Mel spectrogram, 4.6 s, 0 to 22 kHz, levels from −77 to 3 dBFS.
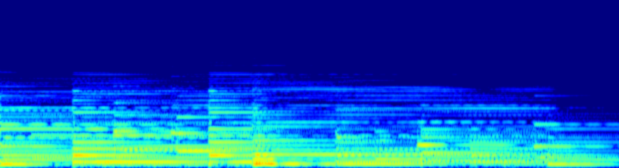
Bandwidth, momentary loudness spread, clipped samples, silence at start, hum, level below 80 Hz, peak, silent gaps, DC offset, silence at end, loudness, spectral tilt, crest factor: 4.5 kHz; 8 LU; under 0.1%; 0 s; none; -56 dBFS; -12 dBFS; none; under 0.1%; 0 s; -29 LUFS; -11.5 dB/octave; 16 dB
